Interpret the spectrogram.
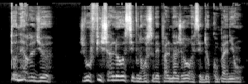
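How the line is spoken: Cry out. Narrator (French): s'écria le grenadier

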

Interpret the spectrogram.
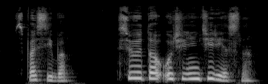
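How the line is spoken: Dry. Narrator (Russian): сухо произнес

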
